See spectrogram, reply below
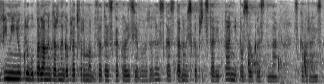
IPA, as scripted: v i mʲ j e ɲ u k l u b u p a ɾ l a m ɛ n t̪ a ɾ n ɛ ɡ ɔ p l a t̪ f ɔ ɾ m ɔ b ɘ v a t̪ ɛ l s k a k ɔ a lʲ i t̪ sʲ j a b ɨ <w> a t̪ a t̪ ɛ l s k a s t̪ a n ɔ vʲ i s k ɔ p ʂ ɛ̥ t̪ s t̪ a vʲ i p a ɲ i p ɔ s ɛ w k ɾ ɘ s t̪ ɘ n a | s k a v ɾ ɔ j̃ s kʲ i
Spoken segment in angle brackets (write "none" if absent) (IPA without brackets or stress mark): v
